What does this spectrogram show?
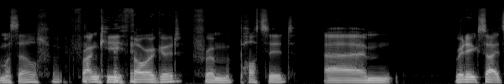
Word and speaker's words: Thorogood: Um I'm joined today by thanki Frankie. I've just you've got me pronouncing it wrong myself. Frankie Thorugood from Potted.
